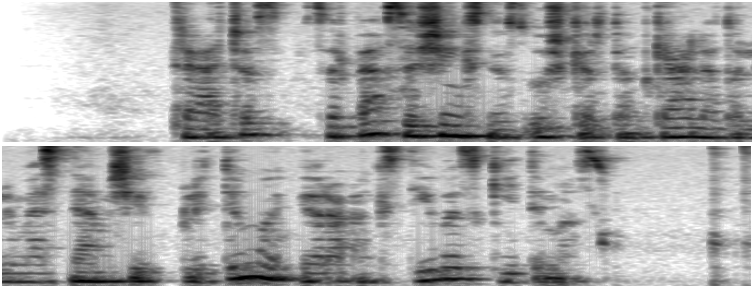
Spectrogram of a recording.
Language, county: Lithuanian, Kaunas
